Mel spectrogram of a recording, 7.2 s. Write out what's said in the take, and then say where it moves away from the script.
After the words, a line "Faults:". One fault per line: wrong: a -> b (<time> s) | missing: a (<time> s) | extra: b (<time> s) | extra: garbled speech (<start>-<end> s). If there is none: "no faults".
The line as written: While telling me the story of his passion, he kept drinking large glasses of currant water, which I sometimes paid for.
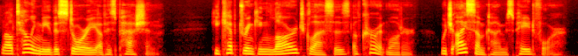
While telling me the story of his passion, he kept drinking large glasses of currant water, which I sometimes paid for.
Faults:
no faults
